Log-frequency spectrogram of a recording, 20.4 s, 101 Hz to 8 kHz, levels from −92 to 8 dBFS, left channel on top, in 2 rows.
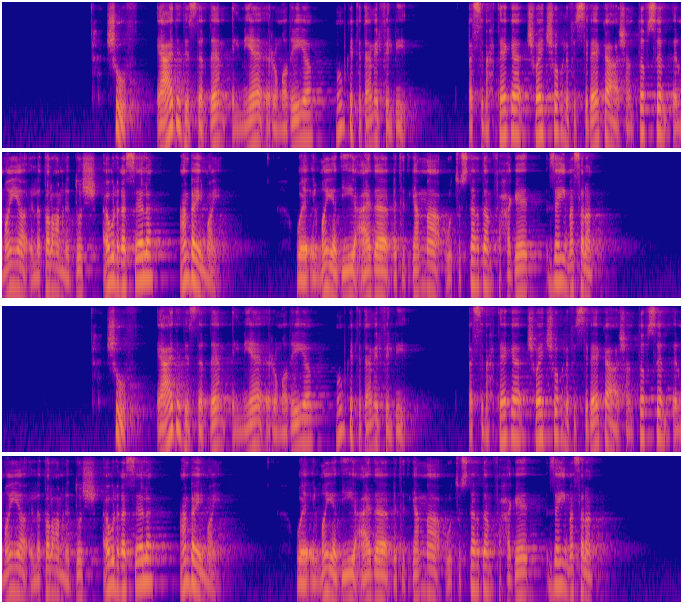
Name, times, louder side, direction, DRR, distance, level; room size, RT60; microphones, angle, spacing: voice 1, 2.3-4.7 5.0-5.1 5.4-6.0 7.0-12.5 12.9-13.4 14.6-18.1 18.4-19.0, left 3 dB, 25° left, 13 dB, 0.8 m, -27 dB
26.0 x 25.0 x 6.0 m, 0.91 s
head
